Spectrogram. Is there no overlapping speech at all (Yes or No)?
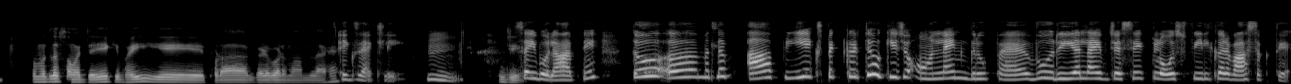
Yes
